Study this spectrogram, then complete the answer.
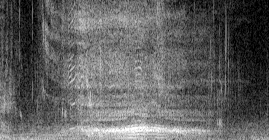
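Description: A creature lets out a harsh, rasping shriek.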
